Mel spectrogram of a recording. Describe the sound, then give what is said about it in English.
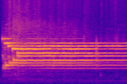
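Little bells ring out in a single bright, high chime that sustains and slowly fades over two seconds, sounding alone as a page-turn signal. “You will know it is time to turn the page when Tinkerbell rings her little bells like this.”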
